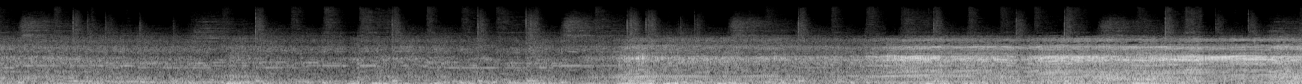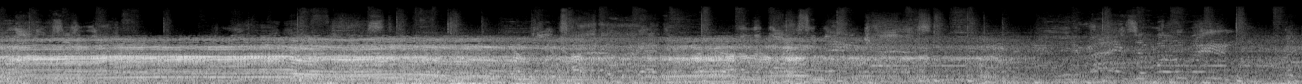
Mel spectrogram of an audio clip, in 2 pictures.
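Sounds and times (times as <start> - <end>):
dirt bike engine: 0.0 - 26.0
guitar background music: 0.0 - 26.0.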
